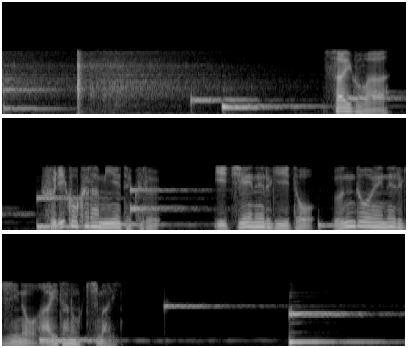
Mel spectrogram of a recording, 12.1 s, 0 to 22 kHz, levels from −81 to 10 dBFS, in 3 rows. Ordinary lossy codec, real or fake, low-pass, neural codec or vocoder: none; fake; 3.6 kHz; vocoder, 44.1 kHz, 80 mel bands, Vocos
